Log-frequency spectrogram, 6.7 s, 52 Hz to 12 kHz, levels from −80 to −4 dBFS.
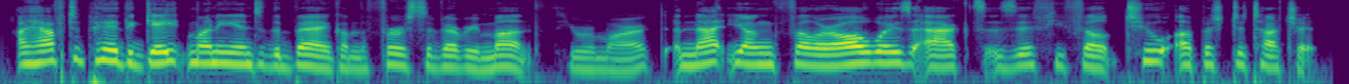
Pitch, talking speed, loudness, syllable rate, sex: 180 Hz, 295 wpm, -18 LUFS, 6.7 syllables/s, female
